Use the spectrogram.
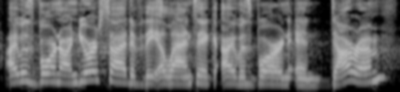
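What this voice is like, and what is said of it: Unusual mixed transatlantic accent. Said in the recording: “the accent that you can hear right now, which is a little strange”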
